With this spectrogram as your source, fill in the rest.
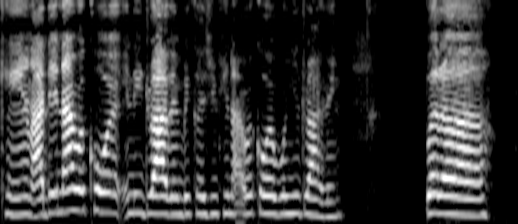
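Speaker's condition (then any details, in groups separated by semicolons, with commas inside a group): Cerebral palsy; present since birth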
